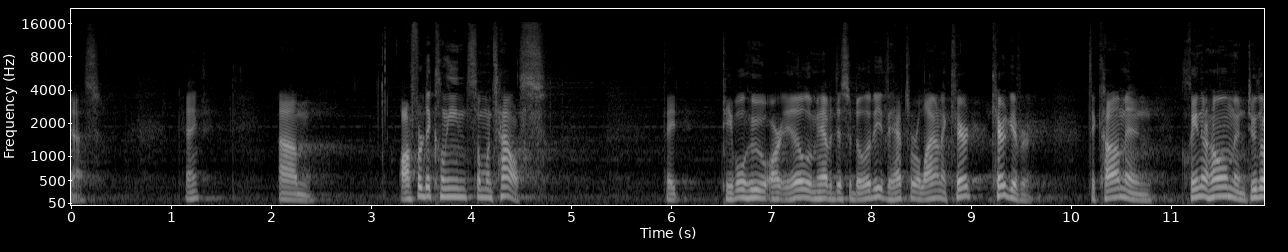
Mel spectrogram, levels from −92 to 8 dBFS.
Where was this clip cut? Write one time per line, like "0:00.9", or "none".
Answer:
0:03.2
0:09.1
